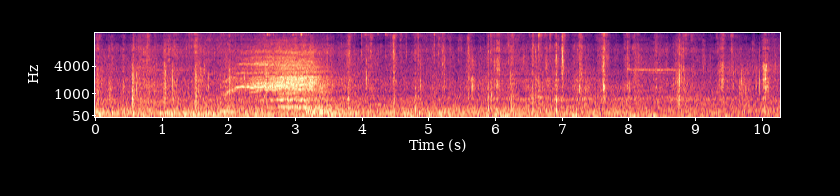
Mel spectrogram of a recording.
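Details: A young colt from a prized bloodline gives one shrill whinny lasting about two seconds, rising sharply then quavering and fading, over steady background noise with scattered clicks and knocks.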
